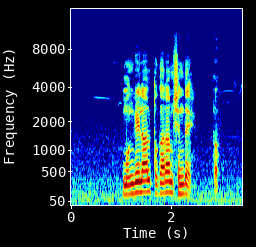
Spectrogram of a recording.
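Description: An elderly man speaks pleadingly nearby.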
